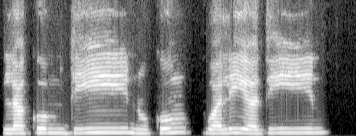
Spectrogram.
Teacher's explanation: the meme will be said clearly for 1 second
